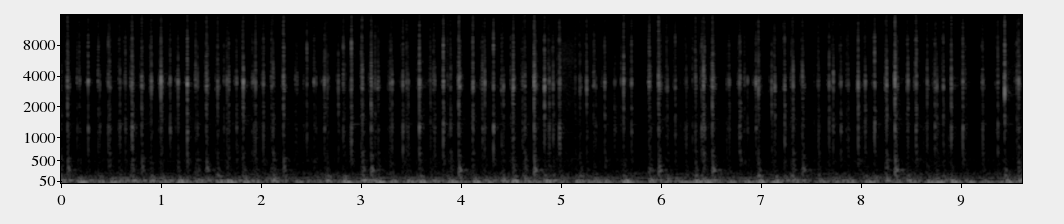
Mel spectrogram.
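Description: Fingertips of both hands type in quick taps on a compact black plastic Cherry G84-4100 keyboard with ML switches resting on a desk. A dense, steady stream of short, crisp clacks with a bright edge runs throughout, each tap dying away almost instantly over a constant low hum.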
